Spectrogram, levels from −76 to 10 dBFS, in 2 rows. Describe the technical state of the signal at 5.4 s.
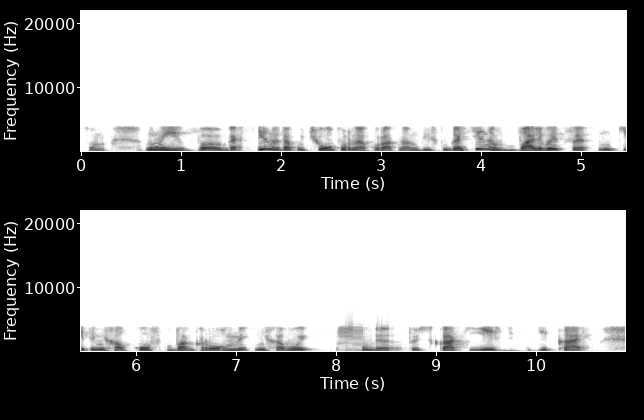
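At 5.4 s the speech comes through intact, carried over the AMR narrowband mobile codec path with its usual band limit and no dropout, click or distortion at that point.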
